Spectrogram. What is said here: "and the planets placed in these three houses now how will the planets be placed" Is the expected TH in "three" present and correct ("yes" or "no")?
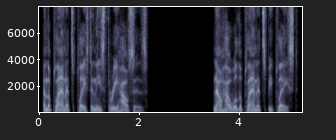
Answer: yes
